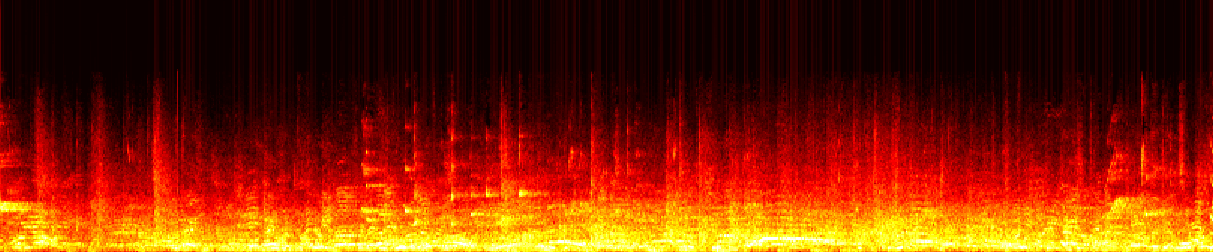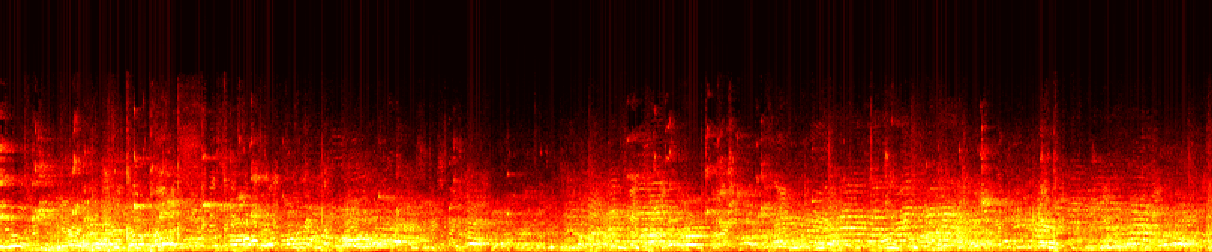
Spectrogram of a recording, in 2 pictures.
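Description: A basketball being dribbled and bouncing on a hardwood gym floor during game play, with many voices echoing in the large gymnasium.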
